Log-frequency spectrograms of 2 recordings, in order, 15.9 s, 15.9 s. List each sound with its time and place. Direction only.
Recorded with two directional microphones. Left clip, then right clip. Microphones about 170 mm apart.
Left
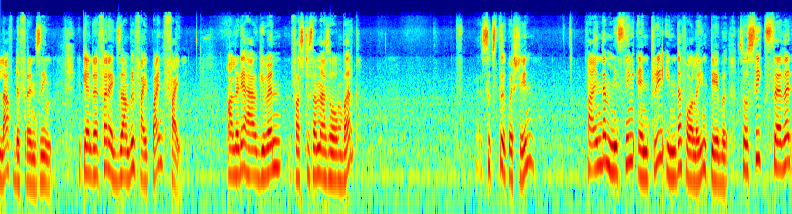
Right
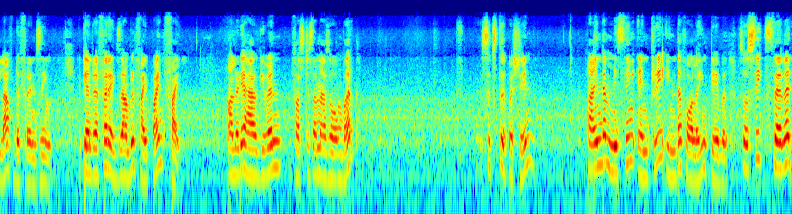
0.0 s a woman's voice: 45° left (ahead or behind)
9.7 s a woman's voice: 40° left (ahead or behind)
11.7 s a woman's voice: 45° left (ahead or behind)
